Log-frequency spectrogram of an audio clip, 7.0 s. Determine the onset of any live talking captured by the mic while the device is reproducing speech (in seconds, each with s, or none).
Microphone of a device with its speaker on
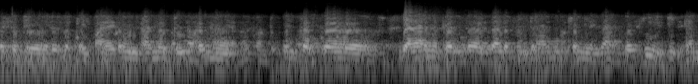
none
